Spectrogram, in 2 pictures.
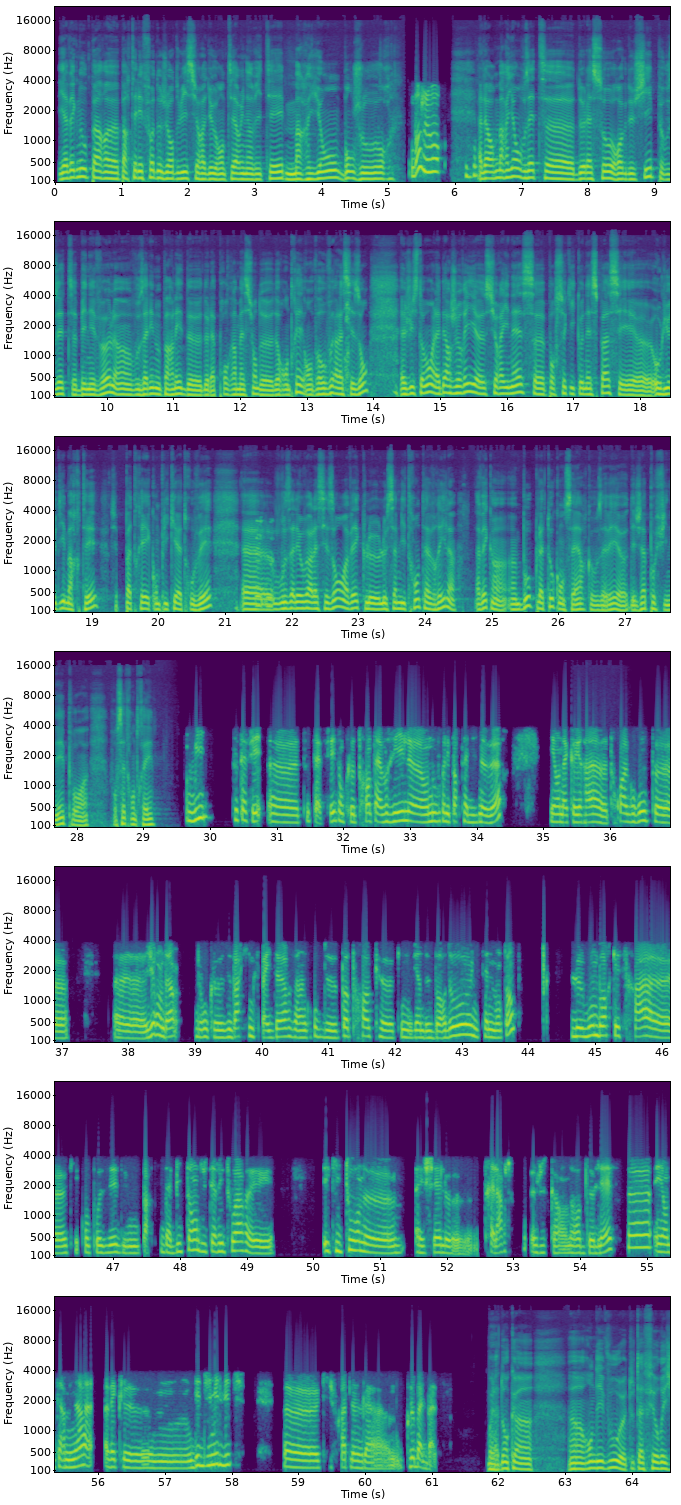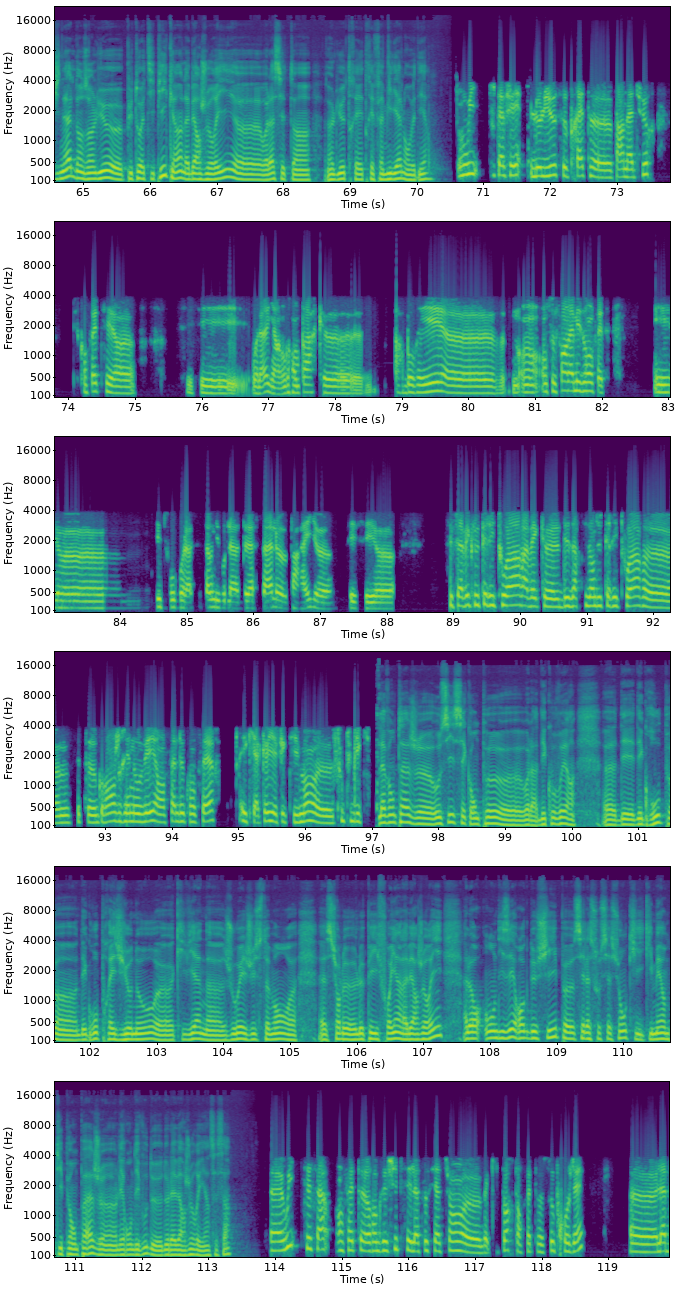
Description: Le podcast des invités de Radio Grand "R" !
